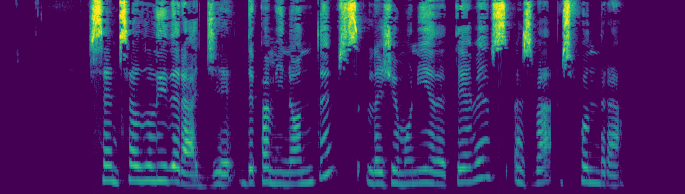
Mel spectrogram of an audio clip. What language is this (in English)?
Catalan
